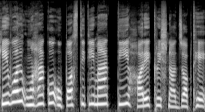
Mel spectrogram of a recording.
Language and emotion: Nepali, neutral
